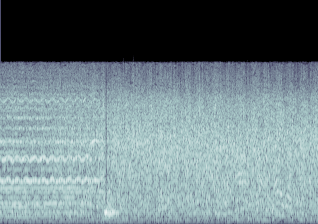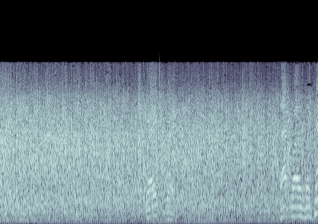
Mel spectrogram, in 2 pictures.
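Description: A man speaks into an old microphone, heard through a loudspeaker.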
